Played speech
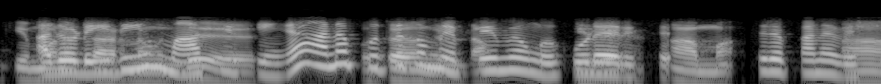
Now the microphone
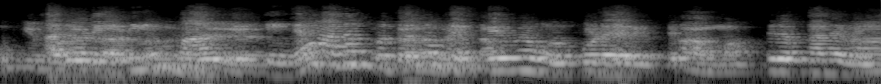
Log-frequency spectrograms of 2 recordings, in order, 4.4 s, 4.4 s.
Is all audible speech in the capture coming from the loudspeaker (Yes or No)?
Yes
